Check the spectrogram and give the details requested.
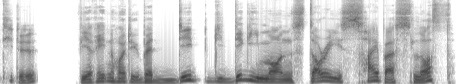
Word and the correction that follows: Sleuth: Ich glaube, es heißt Sleuth. Es wird Sleuth ausgesprochen.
